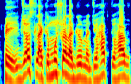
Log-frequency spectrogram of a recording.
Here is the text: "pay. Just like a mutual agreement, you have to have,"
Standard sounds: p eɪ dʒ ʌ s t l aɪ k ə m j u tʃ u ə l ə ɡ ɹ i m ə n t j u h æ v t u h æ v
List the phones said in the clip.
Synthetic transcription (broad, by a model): p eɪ dʒ ʌ s t l aɪ k ə m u ʃ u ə l ə ɡ ɹ i m ə n t j u h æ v t u h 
